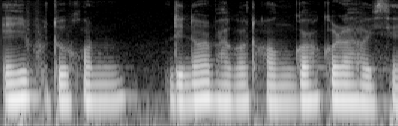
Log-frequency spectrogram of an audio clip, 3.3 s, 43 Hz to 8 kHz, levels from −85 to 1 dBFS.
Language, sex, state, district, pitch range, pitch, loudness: Assamese, male, Assam, Sonitpur, 120-125 Hz, 125 Hz, -16 LUFS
